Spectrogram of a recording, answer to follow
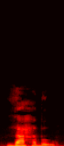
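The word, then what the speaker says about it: ذهبوا: to say they went the Abu you'll notice when you look at the word the Abu that it ends with an Aleph the a love however is silent and finally in this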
